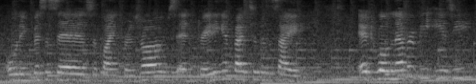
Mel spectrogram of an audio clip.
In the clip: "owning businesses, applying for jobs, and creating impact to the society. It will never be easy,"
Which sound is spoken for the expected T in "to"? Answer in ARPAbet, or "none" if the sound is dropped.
S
